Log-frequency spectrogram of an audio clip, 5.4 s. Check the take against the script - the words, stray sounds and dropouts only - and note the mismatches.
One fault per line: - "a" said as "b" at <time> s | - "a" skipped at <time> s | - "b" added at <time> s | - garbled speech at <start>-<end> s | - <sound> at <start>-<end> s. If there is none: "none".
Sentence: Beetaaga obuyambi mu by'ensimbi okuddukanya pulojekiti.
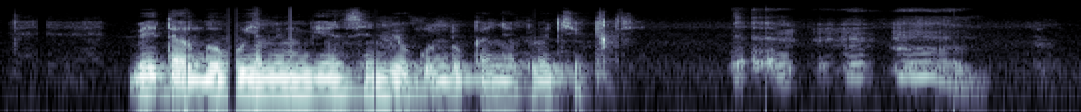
- throat clearing at 3.6-5.0 s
